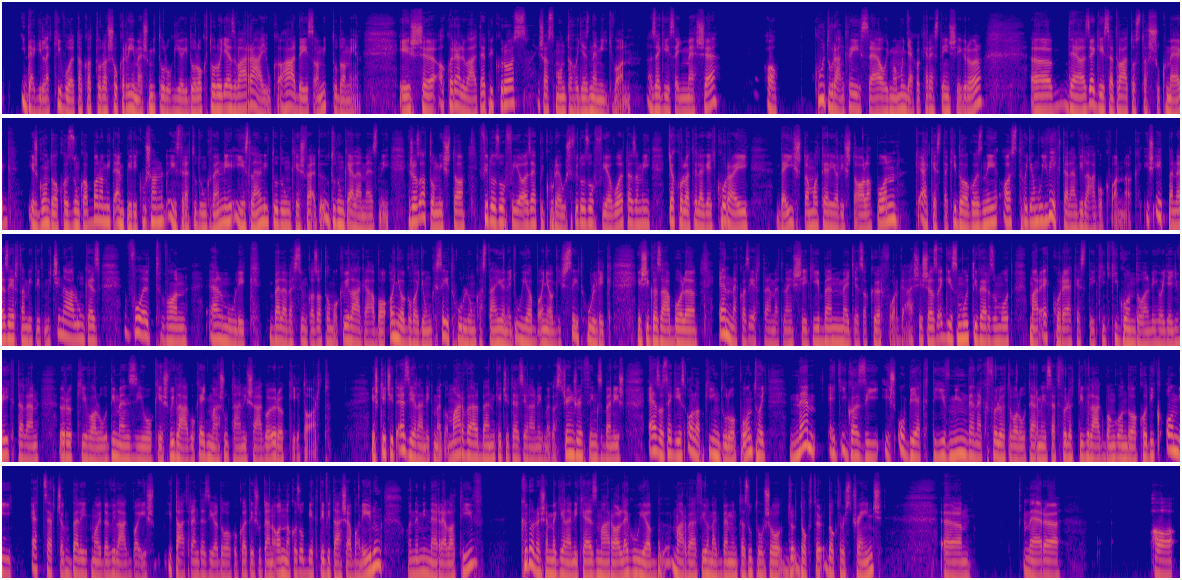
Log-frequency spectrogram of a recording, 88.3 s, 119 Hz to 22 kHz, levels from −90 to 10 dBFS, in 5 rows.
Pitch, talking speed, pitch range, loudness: 140 Hz, 145 wpm, 130-155 Hz, -35 LUFS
